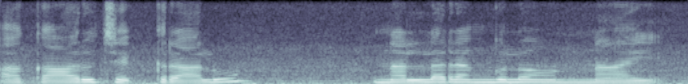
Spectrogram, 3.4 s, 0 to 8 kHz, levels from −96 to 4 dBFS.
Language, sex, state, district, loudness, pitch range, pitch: Telugu, female, Telangana, Mahabubabad, -12 LUFS, 210-230 Hz, 220 Hz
